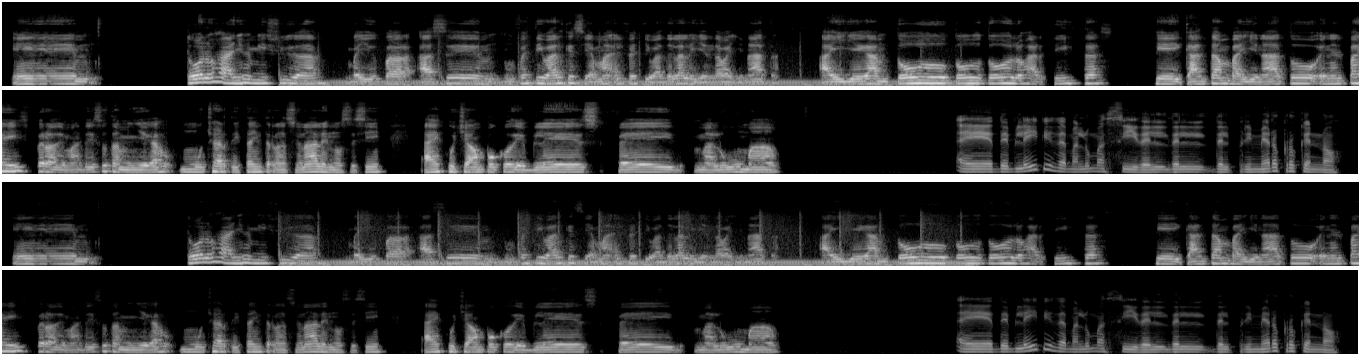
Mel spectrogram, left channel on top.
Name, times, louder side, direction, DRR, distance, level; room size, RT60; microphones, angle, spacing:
voice 1, 0.1-1.0 1.9-7.8 8.2-11.1 11.5-17.4 17.8-21.3, left 5 dB, 85° left, 0.5 m, -21 dB
sound 1, 2.8-9.8, right 1 dB, 30° right, 0.7 m, -30 dB
voice 2, 23.1-26.9, left 2 dB, 55° left, 2.7 m, -32 dB
head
